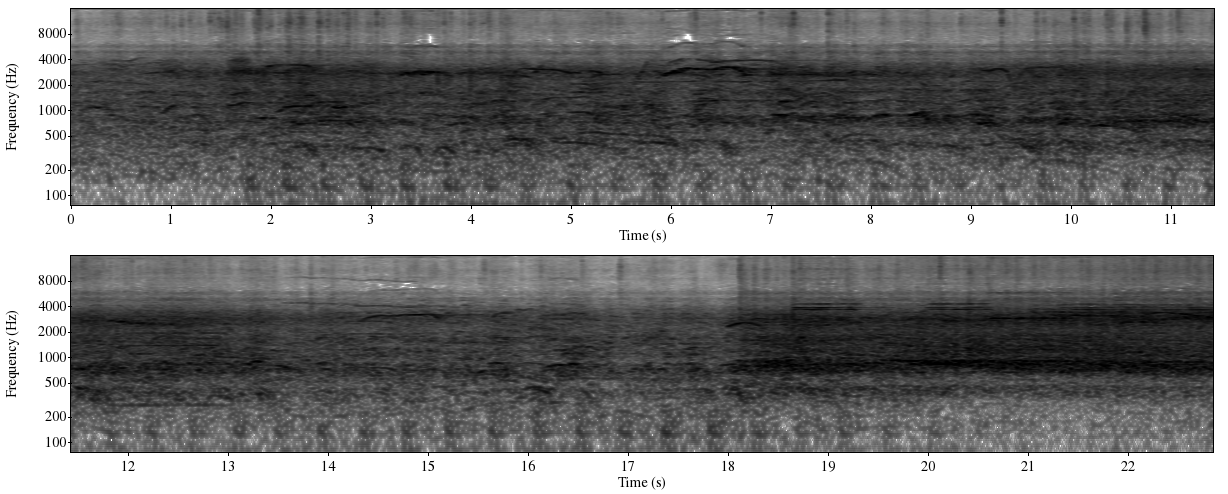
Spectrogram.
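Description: A large crowd chants and cheers steadily throughout, rising to a louder roar near the end.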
